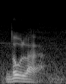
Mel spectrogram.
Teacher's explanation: So I could say, no la, but that would sound weird because I'm sort of really stretching out the no, and then I'm stretching out the la, so it's no la.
